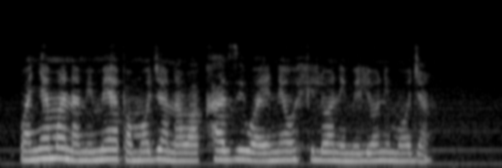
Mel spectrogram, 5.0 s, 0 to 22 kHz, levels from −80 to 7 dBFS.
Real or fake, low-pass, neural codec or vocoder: real; 7.2 kHz; none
